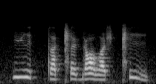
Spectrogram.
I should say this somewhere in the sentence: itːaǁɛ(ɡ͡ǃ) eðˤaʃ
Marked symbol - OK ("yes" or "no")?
no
